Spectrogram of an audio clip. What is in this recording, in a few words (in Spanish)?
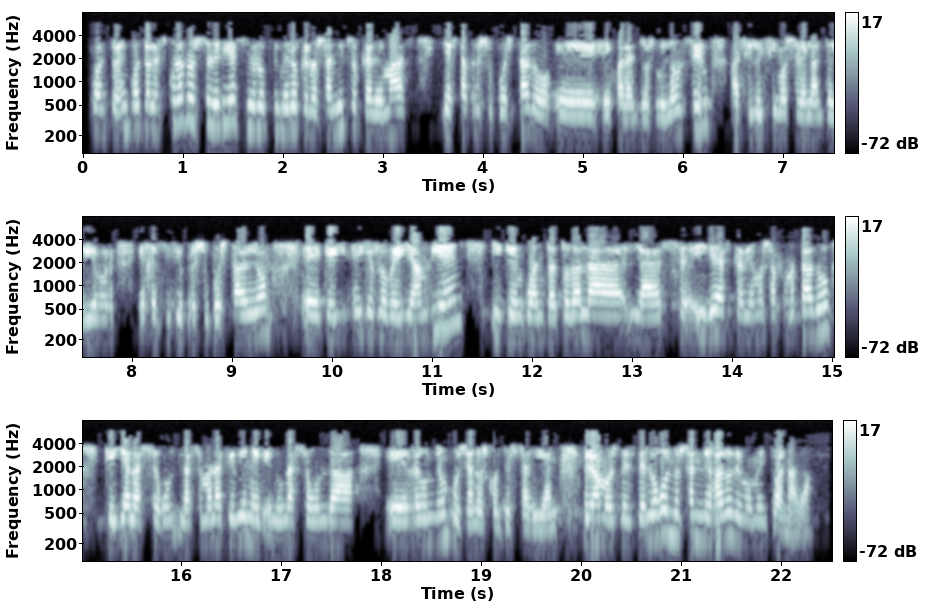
noticias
